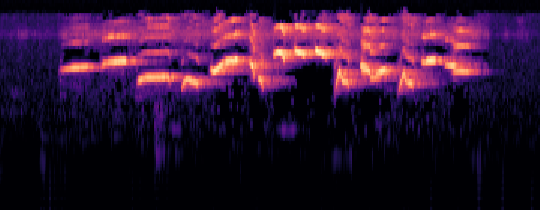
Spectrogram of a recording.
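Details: Lure recording of oriental magpie-robin song meant to prompt quick singing: one continuous three-and-a-half-second phrase of sliding whistles that runs into a dense, fast run of chirpy notes.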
